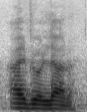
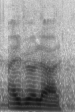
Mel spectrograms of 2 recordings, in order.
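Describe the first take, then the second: The two takes are said the same way.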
